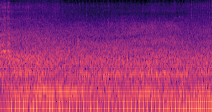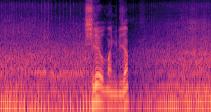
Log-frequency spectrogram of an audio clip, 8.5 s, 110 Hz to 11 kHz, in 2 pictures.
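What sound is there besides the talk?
Superlight 125 motorcycle engine running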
